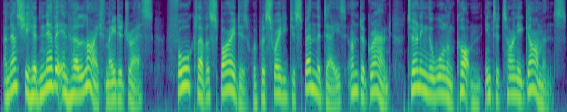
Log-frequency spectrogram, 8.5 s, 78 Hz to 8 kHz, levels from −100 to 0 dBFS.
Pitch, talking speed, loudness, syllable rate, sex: 160 Hz, 205 wpm, -20 LUFS, 5.3 syllables/s, male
